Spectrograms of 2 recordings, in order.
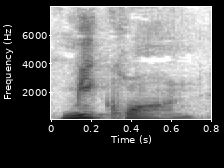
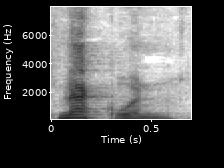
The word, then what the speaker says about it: Mequon: naming taxonomy might say was Mequon, but it's Mequon apparently out there in Wisconsin.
